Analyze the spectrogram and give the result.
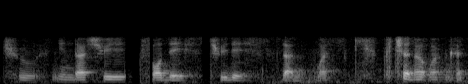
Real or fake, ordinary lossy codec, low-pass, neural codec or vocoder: fake; none; 3.6 kHz; codec, 16 kHz in and 24 kHz out, 1 kbps, XY-Tokenizer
